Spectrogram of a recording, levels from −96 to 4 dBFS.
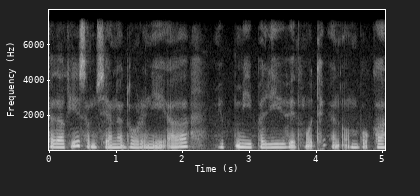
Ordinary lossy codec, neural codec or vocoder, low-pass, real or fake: none; none; 7.2 kHz; real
